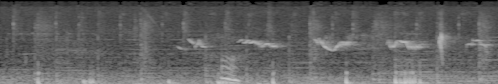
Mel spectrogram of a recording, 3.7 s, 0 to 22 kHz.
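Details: A baby blackbird at Rocky Mountain Arsenal National Wildlife Refuge, Denver, Colorado, in 2024 begs to be fed. It gives a run of short, high whistled chirps, some dipping and rising, about two per second, over music and low thumps.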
